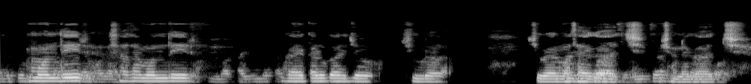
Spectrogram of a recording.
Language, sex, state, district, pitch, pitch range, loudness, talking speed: Bengali, male, West Bengal, Paschim Medinipur, 140 Hz, 130-150 Hz, -16 LUFS, 95 wpm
